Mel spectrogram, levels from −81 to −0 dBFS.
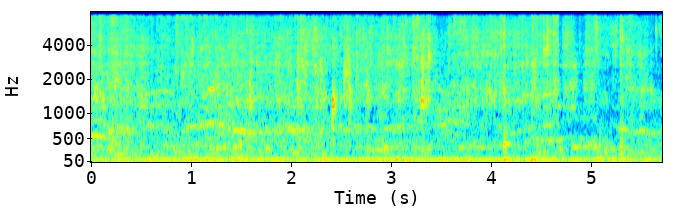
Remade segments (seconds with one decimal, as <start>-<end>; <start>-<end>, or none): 0.0-0.4; 3.8-5.7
